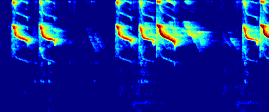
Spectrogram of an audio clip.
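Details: Female oriental white-eye in breeding condition calling the male: clear, high, descending chirps in quick pairs, then a longer rapid cluster of three or four notes, over near-silent background.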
